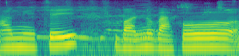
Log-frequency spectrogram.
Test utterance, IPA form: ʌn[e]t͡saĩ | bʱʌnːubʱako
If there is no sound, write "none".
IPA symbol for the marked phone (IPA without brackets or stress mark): i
